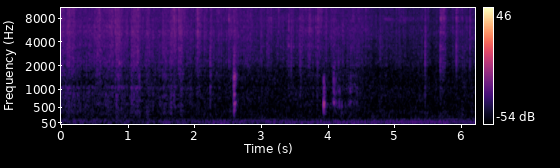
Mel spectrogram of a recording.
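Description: Food sizzling in a frying pan and on a grill over a wood fire, a faint steady crackle. Two short clinks come in, the second about four seconds in.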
